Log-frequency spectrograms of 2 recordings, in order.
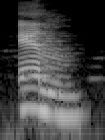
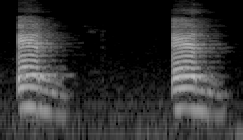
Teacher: Bunyi konsonan N juga disebut sebagai bunyi apikoalveolar, yaitu bunyi yang terlibat antara ujung lidah atau yang disebut sebagai apex dan ceruk gigi atas yang disebut sebagai alveolum. Selain itu juga bunyi konsonan N disebut juga sebagai bunyi nasal atau bunyi sengau, yaitu bunyi yang dihasilkan dengan cara menutup rapat-rapat arus udara dari mulut dan menyalurkannya lewat rongga hidung. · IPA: [ n ]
